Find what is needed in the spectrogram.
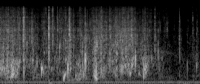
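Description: Water splashing and sloshing at the surface of a stream in irregular bursts, over a steady low hum.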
